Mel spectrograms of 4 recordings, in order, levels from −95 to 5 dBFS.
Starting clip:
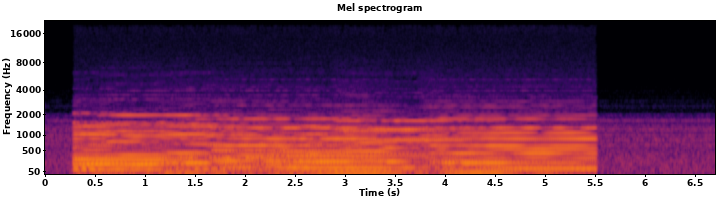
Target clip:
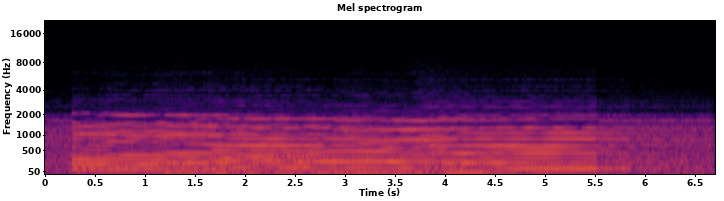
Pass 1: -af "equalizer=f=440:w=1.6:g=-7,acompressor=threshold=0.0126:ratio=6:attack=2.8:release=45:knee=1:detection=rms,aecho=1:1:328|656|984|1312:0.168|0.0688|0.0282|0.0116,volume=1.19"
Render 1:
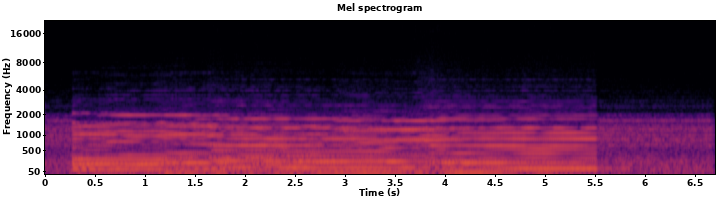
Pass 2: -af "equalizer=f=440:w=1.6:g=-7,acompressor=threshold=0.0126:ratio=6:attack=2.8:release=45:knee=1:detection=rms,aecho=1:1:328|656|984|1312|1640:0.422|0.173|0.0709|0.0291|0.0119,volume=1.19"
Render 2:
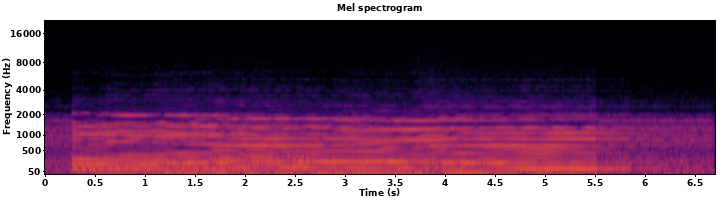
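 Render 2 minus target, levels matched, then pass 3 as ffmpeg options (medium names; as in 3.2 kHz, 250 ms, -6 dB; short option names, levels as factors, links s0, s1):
500 Hz band -3.0 dB
-af "acompressor=threshold=0.0126:ratio=6:attack=2.8:release=45:knee=1:detection=rms,aecho=1:1:328|656|984|1312|1640:0.422|0.173|0.0709|0.0291|0.0119,volume=1.19"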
